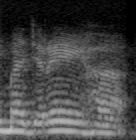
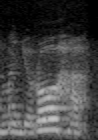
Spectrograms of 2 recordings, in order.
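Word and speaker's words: مجراها: roknya itu ya roknya Bukan dibaca majroha tapi karena ini riwayat hafsh Jadi dibacanya dalam hukum bacaan imalah yaitu bismillah imajeri hangat ya kata kuncinya sate sore majreha jelasnya Hai yang kedua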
